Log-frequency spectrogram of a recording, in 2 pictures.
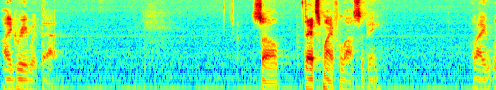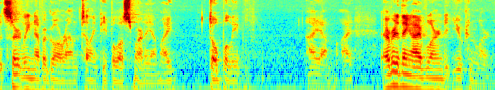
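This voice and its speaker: Middle-aged male host, low voice, calm and reflective, light background hum. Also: moderate pace, long pauses. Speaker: tech livestream host answering viewer questions. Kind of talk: casual live Q&A chat.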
